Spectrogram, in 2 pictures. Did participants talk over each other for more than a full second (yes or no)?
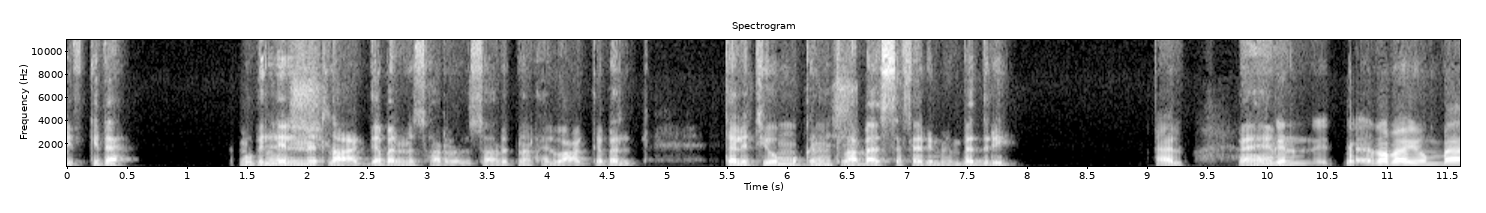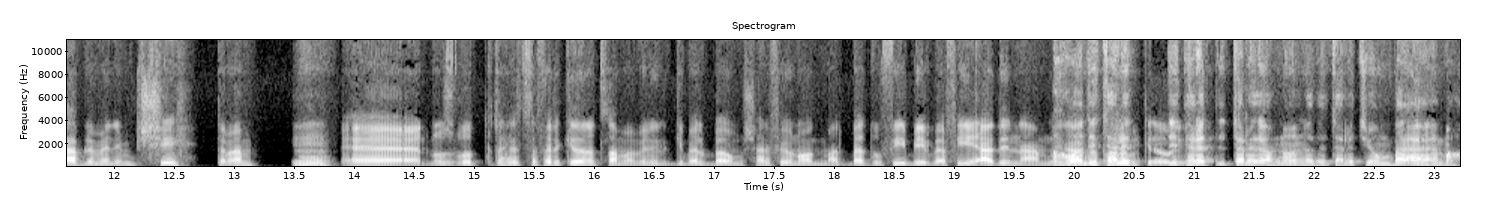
yes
